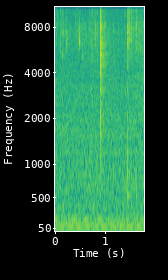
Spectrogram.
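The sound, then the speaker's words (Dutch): Meat, seasoned with salt and marinade mix and just turned over, sizzles in a frying pan, a steady hiss and crackle with a couple of sharper pops, over a low background hum and with no voices. “En nu laat ik hem even eh, weer bakken.”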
